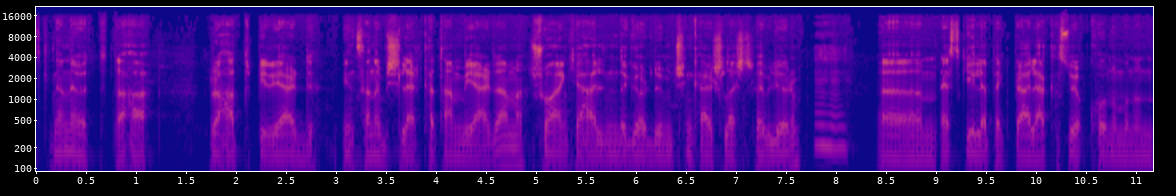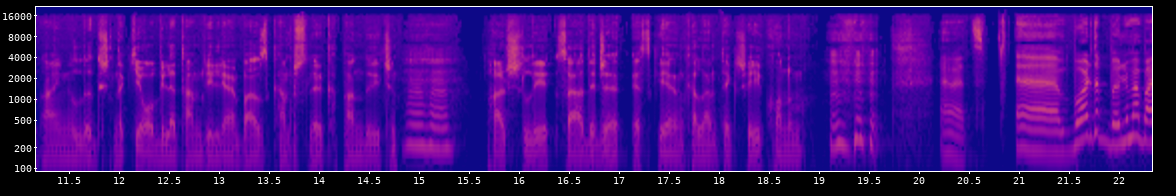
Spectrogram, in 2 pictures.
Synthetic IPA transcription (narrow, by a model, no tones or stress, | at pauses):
scʰid̪ænɛvɛt̪̚d̪̥aɦa | ɾaɦat̪biɾjæɾd̪ɪinsanabiʃejlʲæɾkʰat̪ʰanbijæɾd̪iamaʃuaɲcʰiɦaːlʲːinid̪ɛɟø̞ɾd̪yːmit͡ʃʰinkʰaɾʃɯlˠaʃt̪ʰɯɾabilʲijo̞ɾum | ɛːmɛ̰sciːlʲɛpʰɛc̚bialʲa̰ːkʰasɯjokʰːo̞numununa̰jnɯlˠd̪ɯːd̪ɯʃɯnd̪acʰio̞bilʲat̪ʰamd̪ijilʲjaːnibaːzɯkʰampʰy̥slʲeɾikʰḁpʰand̪ɯːit͡ʃʰinhɯɦ | pʰaɾt͡ʃʰɯlˠɯjɯsaːd̪ed͡ʒɛɛscʰijankʰalˠant̪ʰɛcʃe̞jikʰo̞num | evɛt̪ɛbuoɾad̪abø̞lʲymɛba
